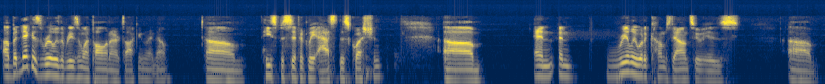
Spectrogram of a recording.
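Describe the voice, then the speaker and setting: Unhurried and lowish, this young man's voice comes through a dry, dull lo-fi podcast recording. As a guest in a casual interview, he rambles about his IT job, often saying "um," restarting and correcting himself.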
